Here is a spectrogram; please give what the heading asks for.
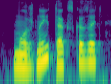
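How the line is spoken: Calm reply. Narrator (Russian): спокойно ответил учитель

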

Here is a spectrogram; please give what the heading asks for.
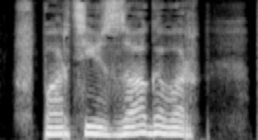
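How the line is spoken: Panting mutter. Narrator (Russian): пробормотал Белобородов, тяжело дыша

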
